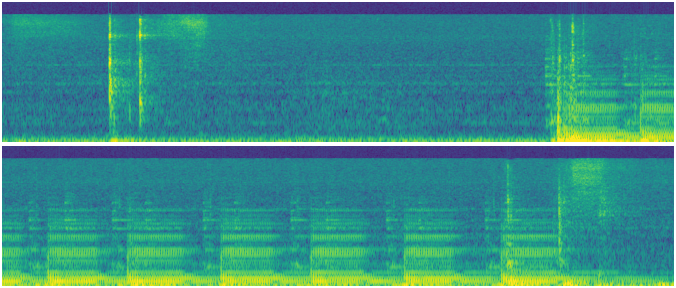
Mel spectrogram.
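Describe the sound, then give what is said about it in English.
Sparse computer keyboard keystrokes entering notes, typing zero for an open E note on each downbeat: a couple of sharp clicks over a low hum, then more isolated taps punctuating sustained, steady musical tones that begin partway through. “And then I'm going to place an E, an open note, typing zero, on each downbeat. Next I'll enter the eighth notes in the bass using step entry.”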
